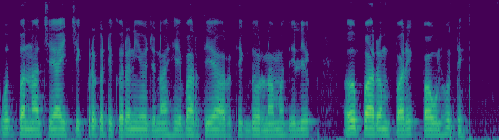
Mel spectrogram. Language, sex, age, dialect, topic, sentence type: Marathi, male, 60-100, Standard Marathi, banking, statement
